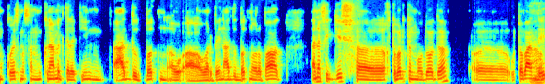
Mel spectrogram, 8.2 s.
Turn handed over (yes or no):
no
